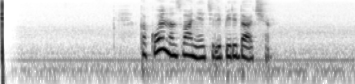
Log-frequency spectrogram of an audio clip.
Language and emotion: Russian, neutral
